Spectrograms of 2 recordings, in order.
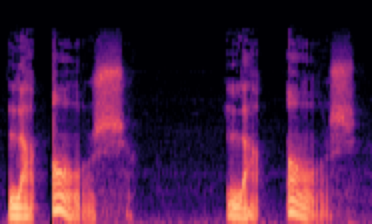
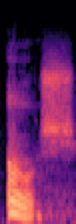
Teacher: H here is not pronounced, so you get the sound en, hanche at the beginning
